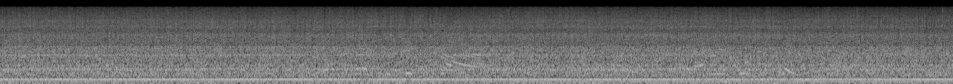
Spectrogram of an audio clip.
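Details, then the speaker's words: Standby generator fired up during a pre-storm test, no load and no amperage on it yet: steady, even drone with constant low hum, no knocks or surges; healthy unloaded running. "so yeah it's not a reload so there's no amperage on it at the moment I will do it under load"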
